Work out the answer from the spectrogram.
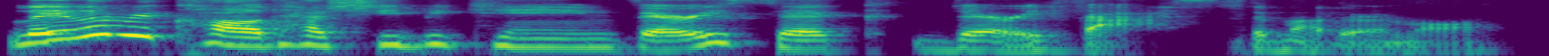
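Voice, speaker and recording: A middle-aged woman gives an academic faculty talk in a measured way, reading prepared remarks with frequent ums. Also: on the low side, very animated, breathy edge. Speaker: academic speaker.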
